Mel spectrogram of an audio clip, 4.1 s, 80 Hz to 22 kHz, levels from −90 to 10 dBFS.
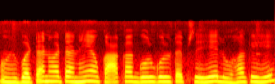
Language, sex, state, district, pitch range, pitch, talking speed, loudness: Chhattisgarhi, female, Chhattisgarh, Bilaspur, 205-225 Hz, 215 Hz, 205 wpm, -13 LUFS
